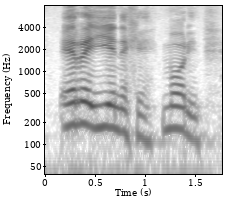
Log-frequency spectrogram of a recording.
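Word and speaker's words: Mohring: Hay un concepto que yo tengo que plantear aquí al aire, por favor, que se llama el principio de Morin. Se escribe M-O-H-R-I-N-G, Morin.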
